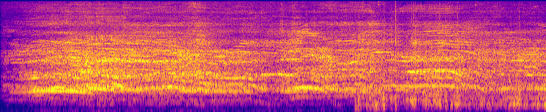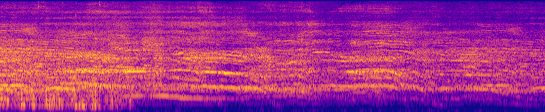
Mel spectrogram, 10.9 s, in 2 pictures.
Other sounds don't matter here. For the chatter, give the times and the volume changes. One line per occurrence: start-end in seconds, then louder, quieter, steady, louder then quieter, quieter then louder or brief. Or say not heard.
0.0-10.8 quieter.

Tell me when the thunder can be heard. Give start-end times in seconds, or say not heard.
3.5-6.8.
